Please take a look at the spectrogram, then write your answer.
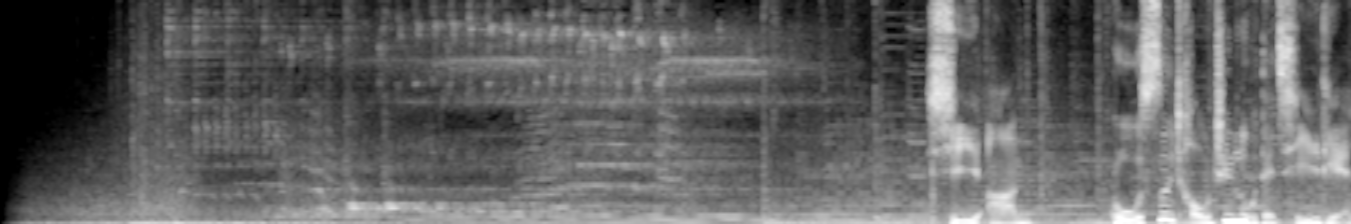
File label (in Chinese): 男 宣传片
